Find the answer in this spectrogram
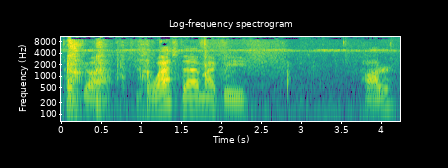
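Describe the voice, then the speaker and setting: A man's voice: mid-range voice, slow pace, background noise. Easygoing young man, crickets behind. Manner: easygoing running commentary with whoops. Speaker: co-host of a hot-food challenge channel. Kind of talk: casual challenge banter.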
